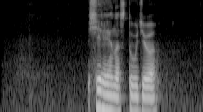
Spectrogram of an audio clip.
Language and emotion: Russian, neutral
